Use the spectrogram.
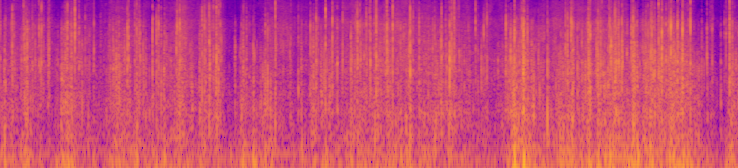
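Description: A thin, empty, yellow printed plastic shopping bag is crinkled and scratched with fingers and nails. It makes a dense, continuous crackle of bright, rustling clicks over a soft low rumble, growing louder and busier in the last couple of seconds.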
